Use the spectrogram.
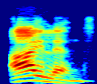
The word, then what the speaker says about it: island: Turismo Island uh uh never pronounce the S before L Island I'm okay okay nobody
